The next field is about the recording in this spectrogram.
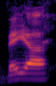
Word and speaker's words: Veilleux: His last name is spelled V-E-I-L-L-E-U-X. How would you pronounce that name? – V-E-L-L. Is it like Velia? – That's what I said. I was like, it's French. I was like, Veya is what I would go with.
